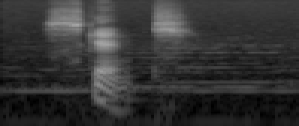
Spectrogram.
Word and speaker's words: Skent: Now this one, I want to pronounce as Skent, and that's because it comes from an Egyptian sobriquet that describes the dual kingdom.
